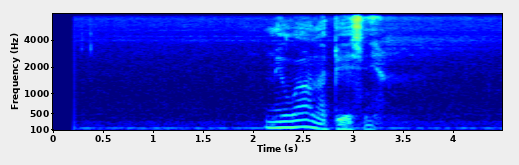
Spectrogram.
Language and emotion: Russian, sad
